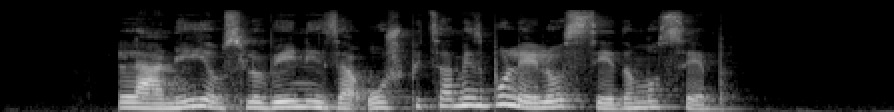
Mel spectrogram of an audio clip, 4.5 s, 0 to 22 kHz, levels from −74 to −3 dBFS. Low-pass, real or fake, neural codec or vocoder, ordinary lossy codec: 14.4 kHz; real; none; none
